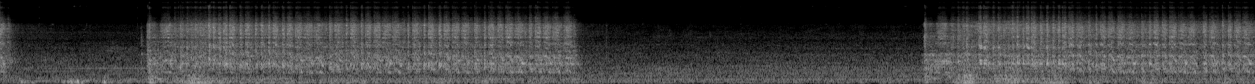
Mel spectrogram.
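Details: Car trying a cold hard start with pedal pumping: two long bursts of rapid starter cranking, roughly three turns a second, with no catch between them. Long cranking, the engine never fires.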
